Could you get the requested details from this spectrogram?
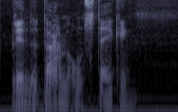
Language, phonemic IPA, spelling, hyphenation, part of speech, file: Dutch, /blɪn.dəˈdɑrm.ɔntˌsteː.kɪŋ/, blindedarmontsteking, blin‧de‧darm‧ont‧ste‧king, noun, Nl-blindedarmontsteking.ogg
- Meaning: appendicitis, inflammation of the vermiform appendix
